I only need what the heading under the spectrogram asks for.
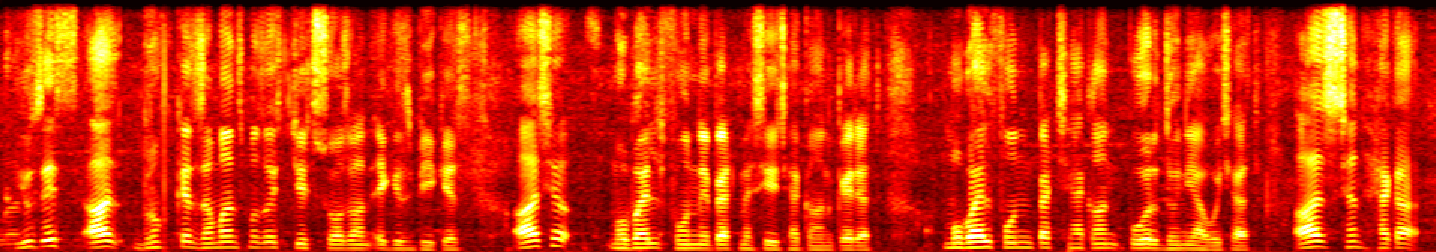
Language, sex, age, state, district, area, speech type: Kashmiri, male, 18-30, Jammu and Kashmir, Kupwara, rural, spontaneous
